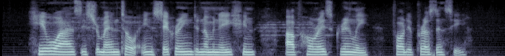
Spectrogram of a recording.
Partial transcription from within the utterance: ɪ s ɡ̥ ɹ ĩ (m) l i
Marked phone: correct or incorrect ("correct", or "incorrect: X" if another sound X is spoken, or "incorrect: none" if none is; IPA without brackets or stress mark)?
incorrect: n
